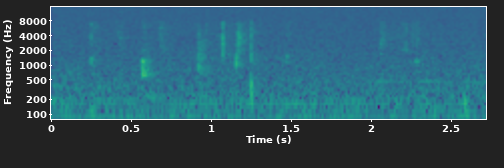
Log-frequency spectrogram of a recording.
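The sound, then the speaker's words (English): Dishes being washed: scattered light clinks and clatters of crockery, a few small ringing taps, over a steady low hiss of running water, with no one talking. “Just doing the dishes.”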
